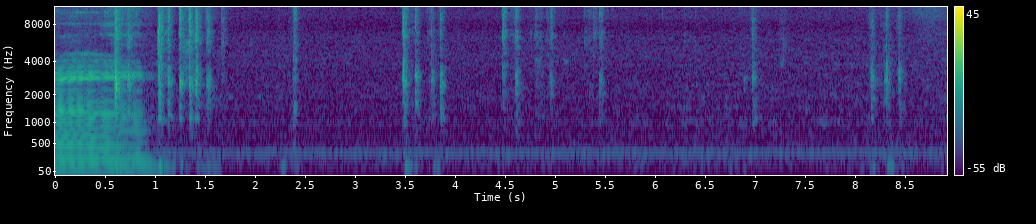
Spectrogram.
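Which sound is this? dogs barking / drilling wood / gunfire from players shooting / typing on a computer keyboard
typing on a computer keyboard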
